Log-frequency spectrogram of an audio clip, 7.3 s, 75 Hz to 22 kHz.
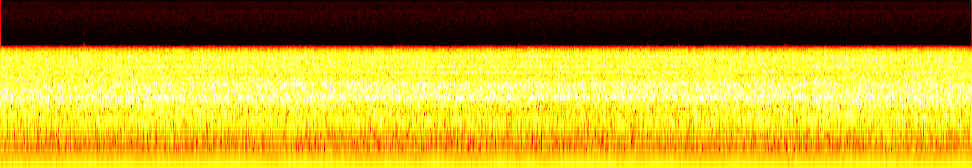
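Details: ST220 engine idling after the TSB 24/2009 camshaft bearing cap repair: steady, even, smooth hum with the earlier rattle gone, no ticking; normal healthy idle.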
